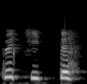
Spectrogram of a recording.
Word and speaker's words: petite: دونك بالنسبة لpetit ما كنطقوش تي، وفي الفيمينا كنطقوها، كنقول petite.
